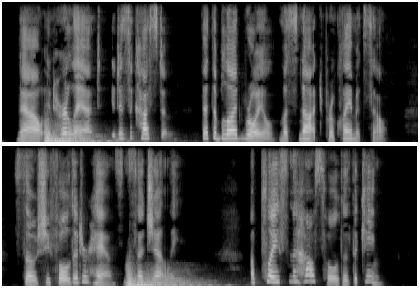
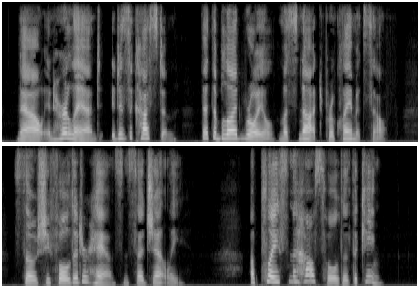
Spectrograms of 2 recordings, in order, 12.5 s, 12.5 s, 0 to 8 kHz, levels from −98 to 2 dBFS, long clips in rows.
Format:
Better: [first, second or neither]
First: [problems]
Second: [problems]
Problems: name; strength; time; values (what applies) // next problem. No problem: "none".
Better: second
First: noise reduction (classical method log-MMSE)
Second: none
